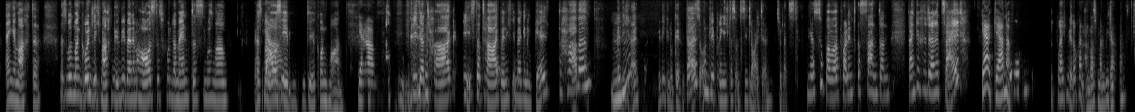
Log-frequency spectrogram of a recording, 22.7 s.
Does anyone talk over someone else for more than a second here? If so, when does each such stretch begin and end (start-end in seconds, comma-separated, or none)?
none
